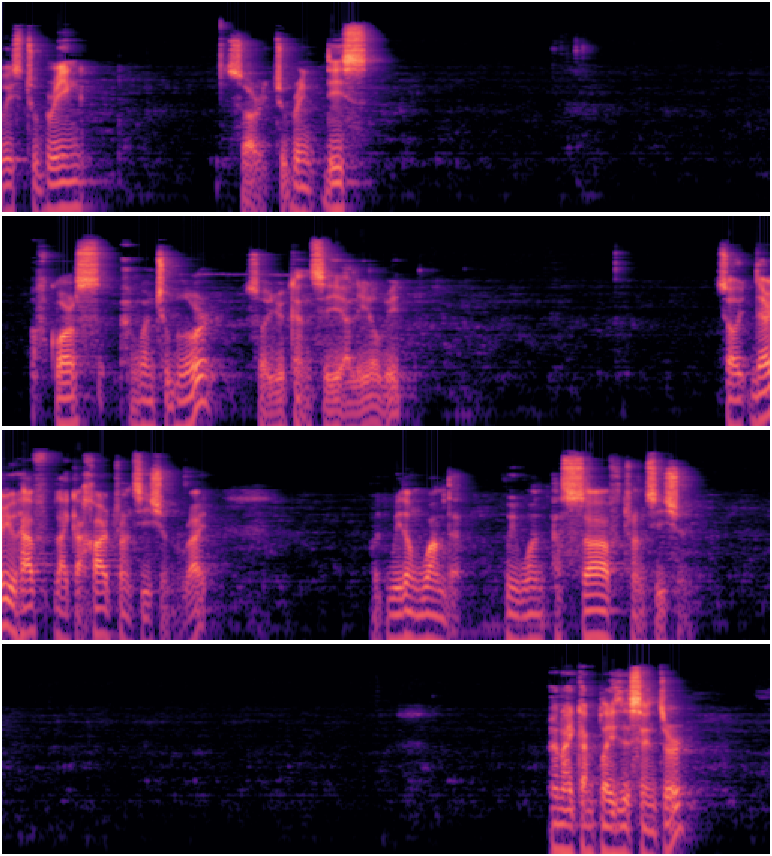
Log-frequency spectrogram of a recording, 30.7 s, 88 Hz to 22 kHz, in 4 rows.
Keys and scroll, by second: 5.8 space, 13.8 space.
